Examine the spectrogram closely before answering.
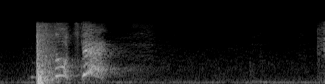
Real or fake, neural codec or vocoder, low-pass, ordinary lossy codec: fake; codec, 16 kHz in and 24 kHz out, 1 kbps, XY-Tokenizer; 7.2 kHz; Opus, 16 kbps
